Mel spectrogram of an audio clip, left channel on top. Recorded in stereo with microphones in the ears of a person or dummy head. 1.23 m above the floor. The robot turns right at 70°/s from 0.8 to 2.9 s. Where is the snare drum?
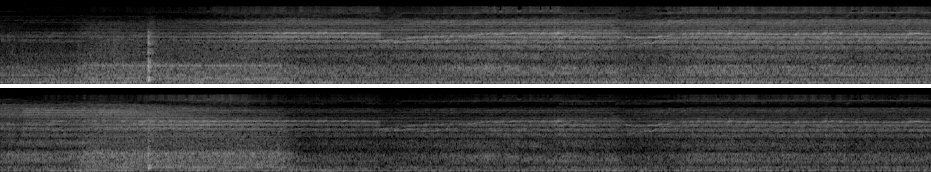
35° left (ahead or behind); by 1.6 s 45° left (ahead or behind).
